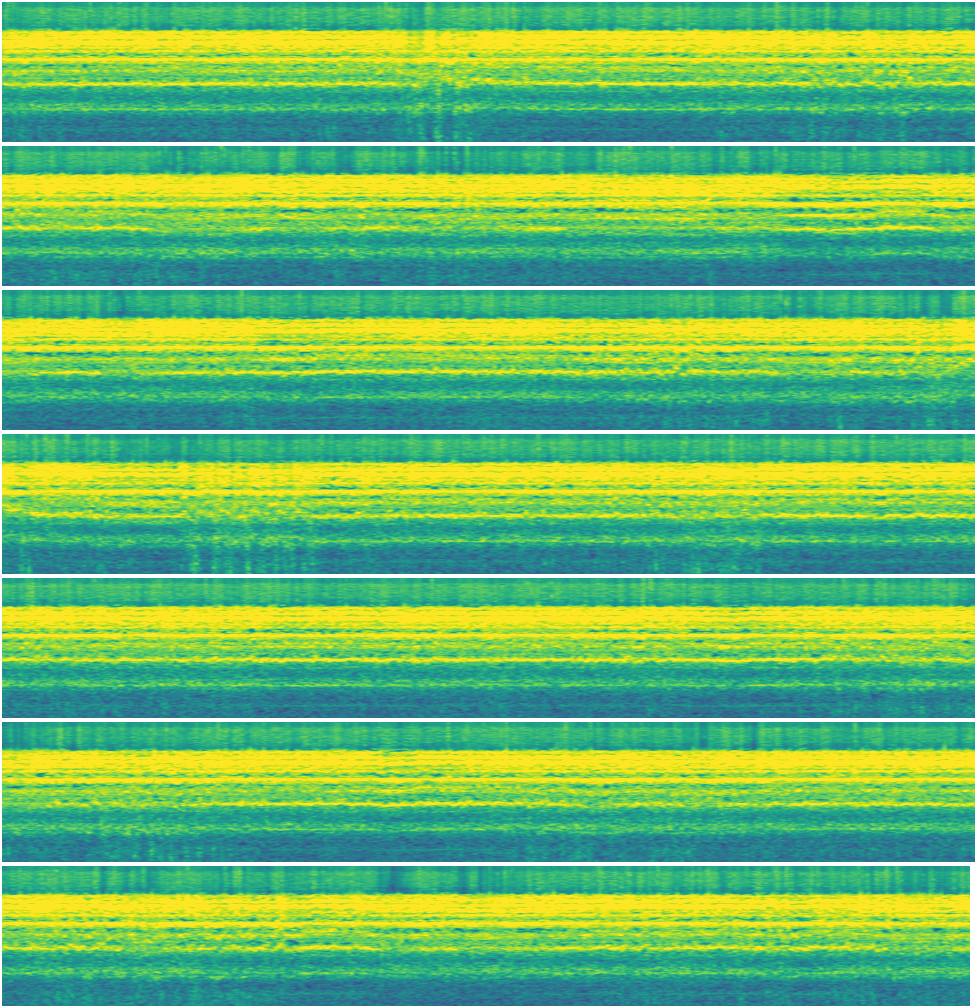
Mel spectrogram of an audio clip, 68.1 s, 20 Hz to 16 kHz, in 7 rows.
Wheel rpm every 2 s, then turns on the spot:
230, 230, 240, 230, 230, 230, 230, 220, 220, 220, 220, 230, 230, 220, 250, 220, 230, 230, 230, 230, 230, 230, 230, 230, 220, 230, 230, 230, 230, 230, 220, 220, 230, 230.
none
